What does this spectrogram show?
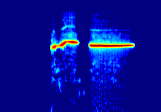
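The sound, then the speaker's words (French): A person whistles once, clear: a quick rising note that breaks briefly, then a steady sustained tone, with silence around it and no talking. “Il se met à siffler une fois.”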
